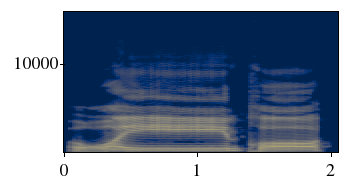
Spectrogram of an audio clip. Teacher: حلق کے اوپر والے حصے سے ان کو ادا کیا جاتا ہے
